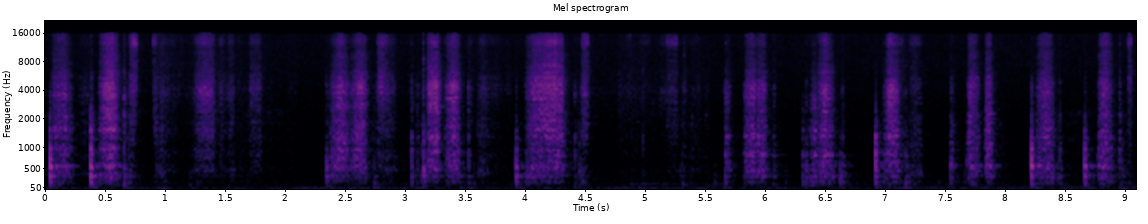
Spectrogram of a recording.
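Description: A white chalk stick held in the fingertips writes Korean letters on the top of a large, flat, hollow brown cardboard box, scratching across its surface. Quiet, dry, scratchy strokes come in short bursts that reach into the high range, with brief pauses between letters. Each stroke stops short with almost no ring.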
